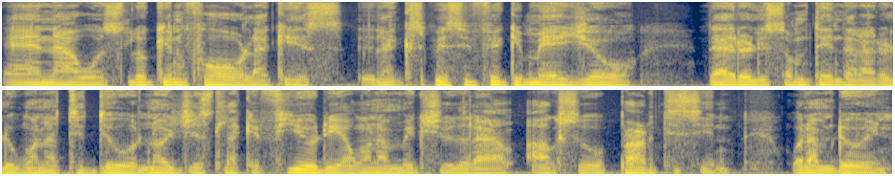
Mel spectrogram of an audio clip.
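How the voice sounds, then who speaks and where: A man with a West African accent speaks at a very fast pace in a fairly low, monotone, flat pitch with very even loudness, on a very clean recording with a silent background. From Mali, West Africa. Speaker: college alum, junior system administrator.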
